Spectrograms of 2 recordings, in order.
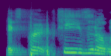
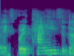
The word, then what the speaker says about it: expertise: expertise라고 읽어요. expertise가 아니라 전문 지식입니다.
